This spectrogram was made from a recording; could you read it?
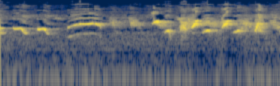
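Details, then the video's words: Varied wambi song: a couple of short whistles, a long sweeping whistle, then a tumbling jumble of high chirps and squeaky notes. "Burung Wambi Mini Gacor Kicau Terbaik"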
